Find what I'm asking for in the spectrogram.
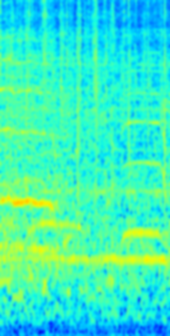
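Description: Outdoor concert crowd applauding at a civic anniversary celebration, a moderate wash of clapping and some cheering heard from a distance, steady and fairly thin, with a sustained tone running underneath.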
